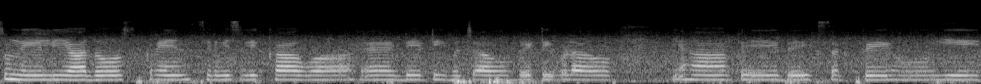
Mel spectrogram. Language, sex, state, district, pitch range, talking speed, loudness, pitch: Hindi, female, Haryana, Charkhi Dadri, 210-215 Hz, 105 wpm, -18 LUFS, 215 Hz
